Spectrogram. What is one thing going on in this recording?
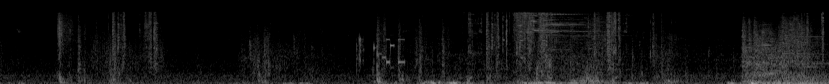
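Footsteps crunch quickly on gravel and grass.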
